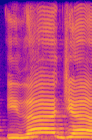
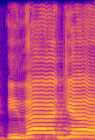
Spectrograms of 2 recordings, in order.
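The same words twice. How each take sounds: The two takes are said the same way.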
